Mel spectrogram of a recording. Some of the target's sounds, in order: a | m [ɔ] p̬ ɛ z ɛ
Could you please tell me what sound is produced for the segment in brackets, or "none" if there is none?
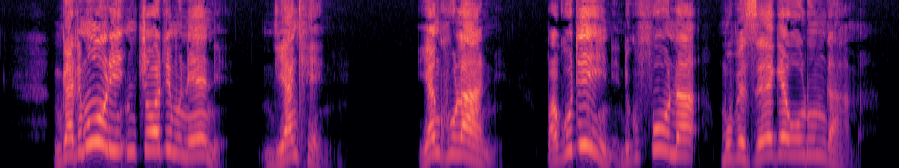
u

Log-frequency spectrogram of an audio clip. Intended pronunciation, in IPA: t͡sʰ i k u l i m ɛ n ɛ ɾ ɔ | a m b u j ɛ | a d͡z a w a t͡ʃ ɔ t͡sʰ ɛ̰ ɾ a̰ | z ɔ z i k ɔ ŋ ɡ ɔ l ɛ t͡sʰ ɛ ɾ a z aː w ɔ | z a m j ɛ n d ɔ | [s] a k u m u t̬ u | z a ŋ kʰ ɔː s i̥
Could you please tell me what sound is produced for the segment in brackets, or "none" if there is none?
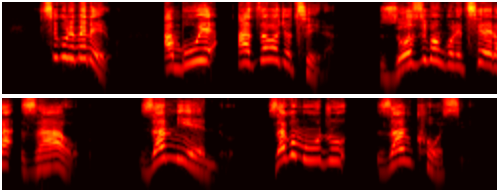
z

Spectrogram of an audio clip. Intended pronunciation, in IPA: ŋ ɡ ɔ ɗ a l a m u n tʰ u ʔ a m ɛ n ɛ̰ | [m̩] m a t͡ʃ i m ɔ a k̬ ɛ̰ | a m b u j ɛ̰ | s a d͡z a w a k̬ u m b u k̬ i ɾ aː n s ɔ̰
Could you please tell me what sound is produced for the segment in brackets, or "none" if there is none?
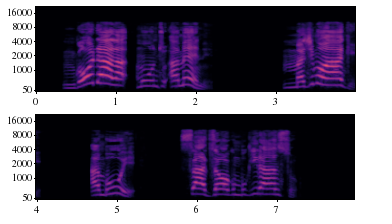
m̩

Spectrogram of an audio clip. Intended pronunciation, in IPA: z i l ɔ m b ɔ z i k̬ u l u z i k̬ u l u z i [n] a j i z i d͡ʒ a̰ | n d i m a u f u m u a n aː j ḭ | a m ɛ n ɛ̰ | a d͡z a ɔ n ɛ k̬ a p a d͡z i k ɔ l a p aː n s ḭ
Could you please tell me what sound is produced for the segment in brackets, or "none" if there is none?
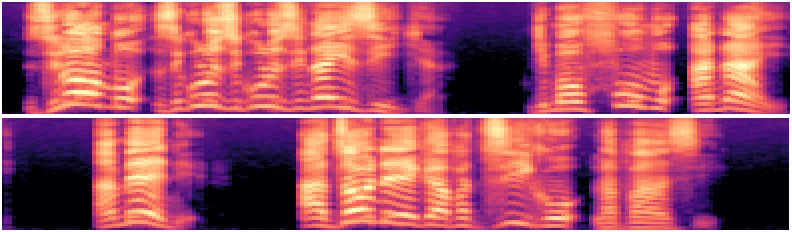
n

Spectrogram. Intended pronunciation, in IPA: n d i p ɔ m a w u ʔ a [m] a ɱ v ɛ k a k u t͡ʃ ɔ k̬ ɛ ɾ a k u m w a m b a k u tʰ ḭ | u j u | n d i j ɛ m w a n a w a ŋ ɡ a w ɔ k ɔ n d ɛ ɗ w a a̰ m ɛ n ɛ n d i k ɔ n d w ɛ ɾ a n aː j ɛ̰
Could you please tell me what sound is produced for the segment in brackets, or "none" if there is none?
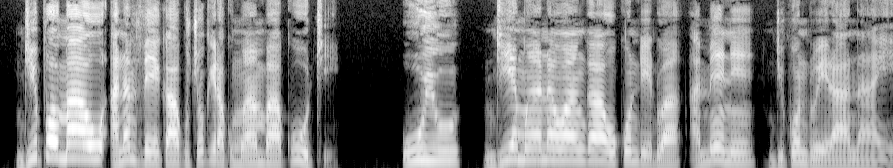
n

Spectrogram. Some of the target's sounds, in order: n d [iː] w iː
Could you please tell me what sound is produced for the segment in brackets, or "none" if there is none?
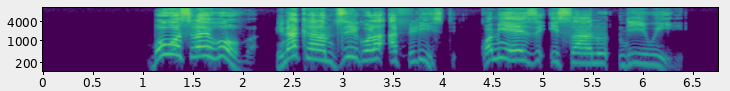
iː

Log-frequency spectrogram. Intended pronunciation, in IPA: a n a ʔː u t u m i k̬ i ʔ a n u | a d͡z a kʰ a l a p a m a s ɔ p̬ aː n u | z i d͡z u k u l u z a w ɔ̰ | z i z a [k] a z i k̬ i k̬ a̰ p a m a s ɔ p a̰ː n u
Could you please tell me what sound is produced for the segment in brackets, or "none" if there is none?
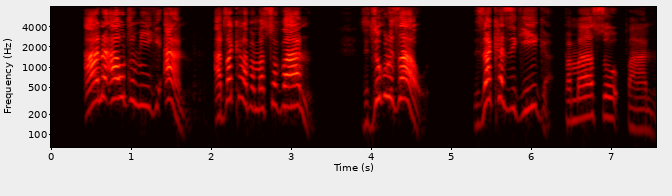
kʰ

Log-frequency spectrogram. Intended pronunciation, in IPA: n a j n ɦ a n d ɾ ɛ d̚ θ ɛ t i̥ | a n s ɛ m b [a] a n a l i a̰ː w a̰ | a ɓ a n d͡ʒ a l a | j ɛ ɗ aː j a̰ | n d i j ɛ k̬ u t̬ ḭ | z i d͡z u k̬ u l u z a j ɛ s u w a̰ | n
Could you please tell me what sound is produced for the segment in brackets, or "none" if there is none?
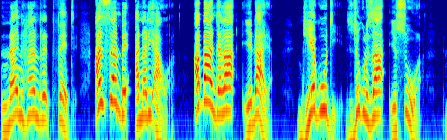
ɛ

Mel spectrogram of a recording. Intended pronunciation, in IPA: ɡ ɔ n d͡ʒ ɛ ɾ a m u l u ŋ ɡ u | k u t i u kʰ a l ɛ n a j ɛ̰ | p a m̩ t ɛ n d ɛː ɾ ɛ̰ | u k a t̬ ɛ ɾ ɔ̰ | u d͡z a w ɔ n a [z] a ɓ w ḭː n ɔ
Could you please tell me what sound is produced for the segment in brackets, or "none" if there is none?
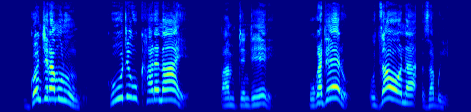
z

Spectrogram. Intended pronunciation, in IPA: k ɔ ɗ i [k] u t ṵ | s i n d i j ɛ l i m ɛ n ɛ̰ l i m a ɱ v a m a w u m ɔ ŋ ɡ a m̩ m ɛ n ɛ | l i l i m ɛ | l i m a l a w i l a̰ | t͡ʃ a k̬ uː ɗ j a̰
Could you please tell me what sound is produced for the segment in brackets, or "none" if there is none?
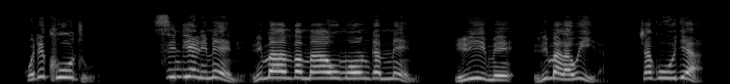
kʰ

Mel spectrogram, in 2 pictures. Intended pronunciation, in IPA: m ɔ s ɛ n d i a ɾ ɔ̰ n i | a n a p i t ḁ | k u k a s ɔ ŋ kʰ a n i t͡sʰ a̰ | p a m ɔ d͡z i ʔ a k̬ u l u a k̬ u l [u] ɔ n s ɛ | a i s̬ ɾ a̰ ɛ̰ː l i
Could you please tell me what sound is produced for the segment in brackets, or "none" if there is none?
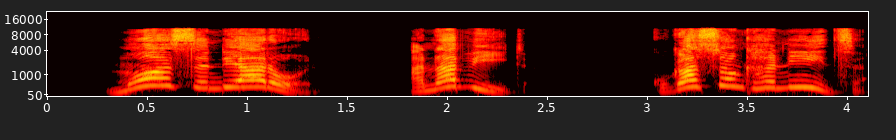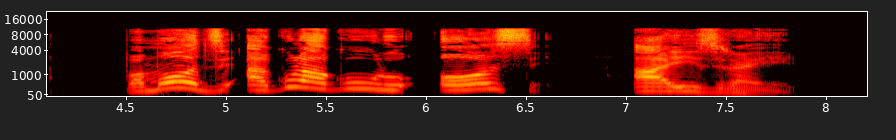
u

